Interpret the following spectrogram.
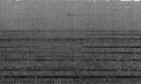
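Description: Traditional Thai classical music accompanying a khon masked dance, with long held notes that shift pitch once about halfway through.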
